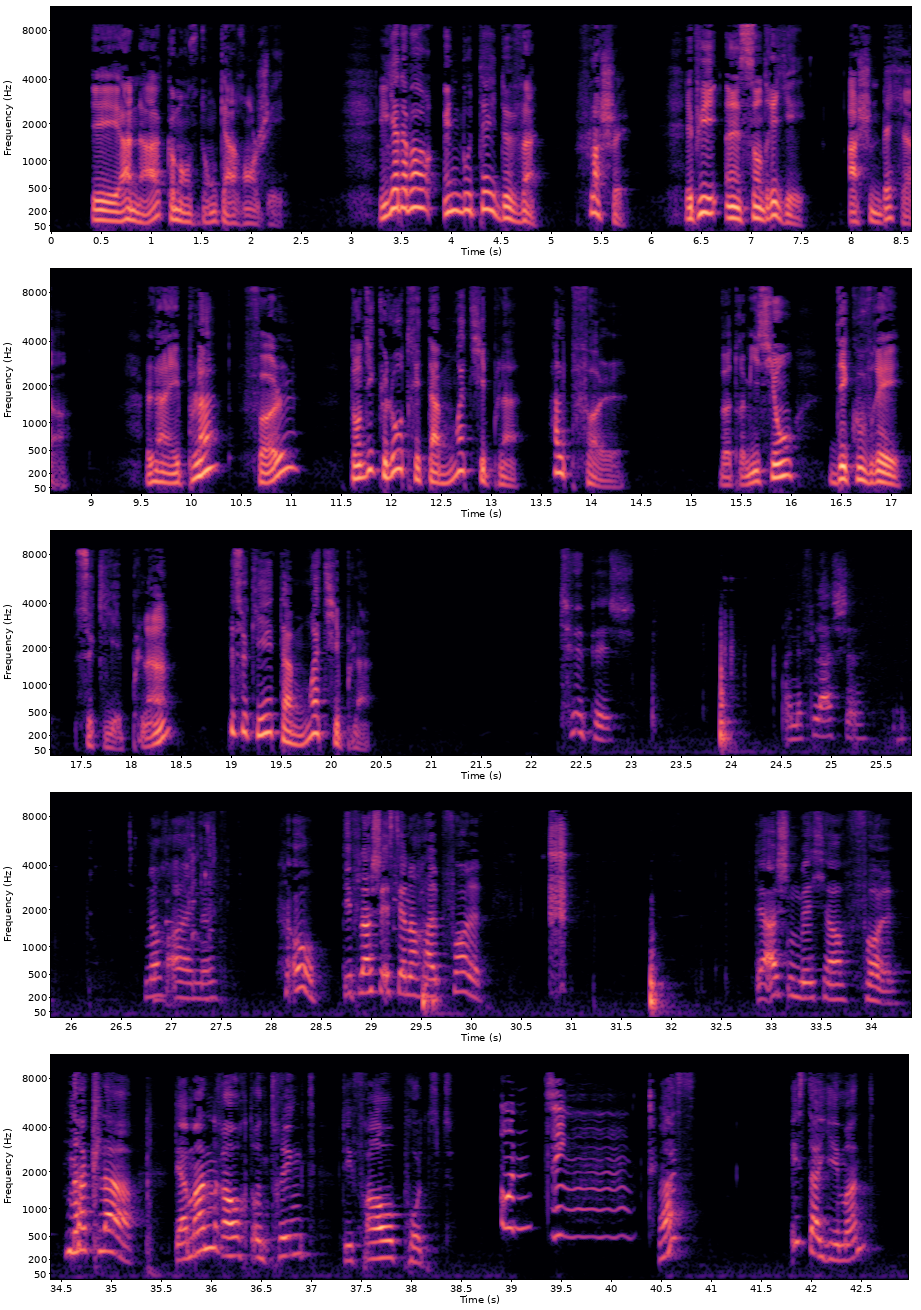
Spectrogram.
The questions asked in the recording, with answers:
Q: découvrez ce qui est plein et ce qui est à moitié plein.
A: C'est le cendrier qui est plein et la bouteille de vin qui est à moitié pleine.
